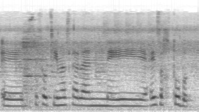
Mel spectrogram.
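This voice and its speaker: Over a noisy background, a woman with an Egyptian Arabic accent voices a nosy, pushy young man, the manager's son, who keeps pestering a coworker in a toy role-play story. She speaks fast and fairly high in a level tone, slightly below her own natural pitch and close to an everyday voice, sounding pleading and persistent.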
